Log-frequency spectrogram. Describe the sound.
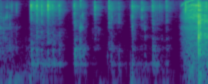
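Typing on a computer keyboard while writing show notes: many quick, irregular keystrokes in short bursts, fairly faint, ending with a louder cluster of clacks.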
